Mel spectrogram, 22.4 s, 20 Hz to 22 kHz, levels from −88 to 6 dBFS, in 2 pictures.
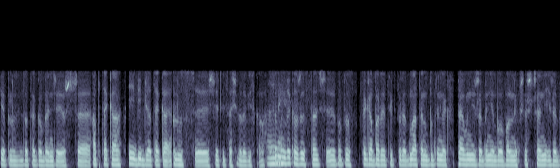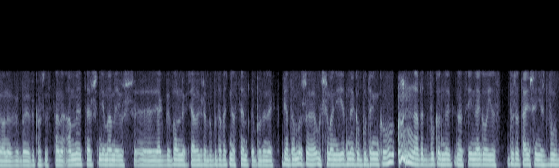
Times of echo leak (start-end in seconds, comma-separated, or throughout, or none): none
